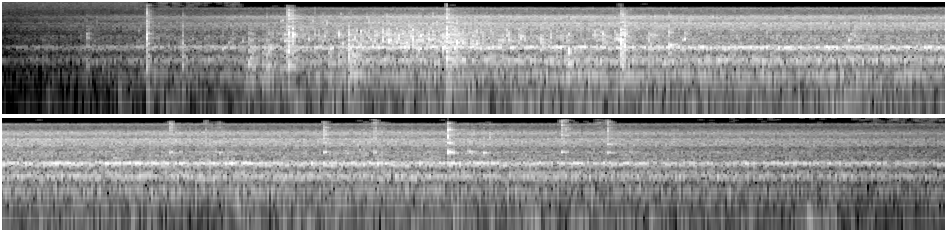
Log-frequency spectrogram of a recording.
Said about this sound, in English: Then I hear pots and pans clinking and the tap running.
